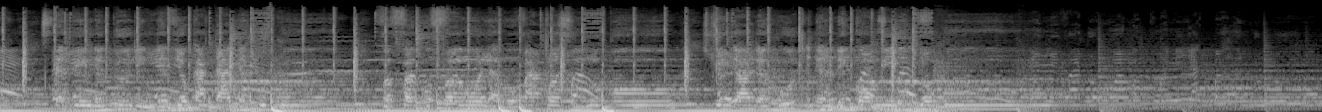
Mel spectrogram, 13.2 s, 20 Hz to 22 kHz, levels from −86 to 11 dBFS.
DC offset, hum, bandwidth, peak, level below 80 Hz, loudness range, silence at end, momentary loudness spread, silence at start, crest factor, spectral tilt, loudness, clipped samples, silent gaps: under 0.1%; none; 17.5 kHz; 0 dBFS; -18 dBFS; 7 LU; 0 s; 15 LU; 0 s; 12 dB; -5.5 dB/octave; -14 LUFS; under 0.1%; none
